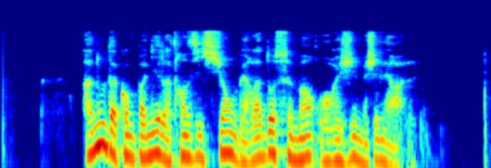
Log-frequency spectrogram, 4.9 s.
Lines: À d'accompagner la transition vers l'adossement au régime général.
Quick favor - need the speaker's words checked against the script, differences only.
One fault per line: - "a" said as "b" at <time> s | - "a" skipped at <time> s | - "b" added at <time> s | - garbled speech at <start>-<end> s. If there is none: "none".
- "nous" added at 0.9 s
